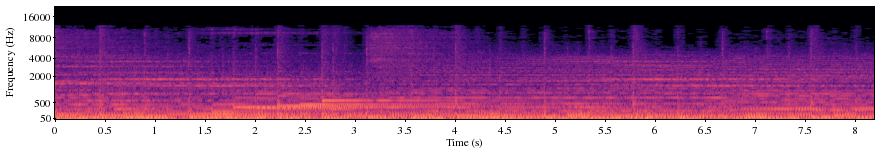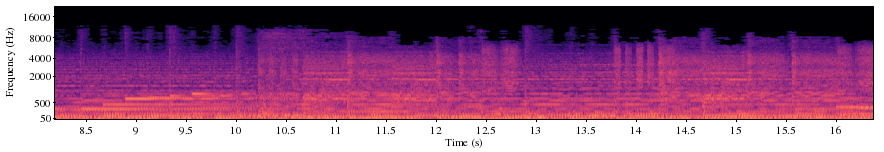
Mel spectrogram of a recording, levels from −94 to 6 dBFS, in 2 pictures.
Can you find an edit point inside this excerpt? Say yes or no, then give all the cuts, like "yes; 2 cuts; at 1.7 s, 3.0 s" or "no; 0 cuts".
no; 0 cuts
